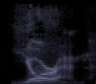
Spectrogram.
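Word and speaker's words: Göran: it's pronounced a little more like Joran.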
